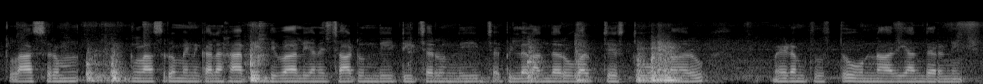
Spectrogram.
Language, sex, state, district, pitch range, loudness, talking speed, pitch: Telugu, male, Telangana, Karimnagar, 135-140 Hz, -27 LUFS, 140 wpm, 140 Hz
